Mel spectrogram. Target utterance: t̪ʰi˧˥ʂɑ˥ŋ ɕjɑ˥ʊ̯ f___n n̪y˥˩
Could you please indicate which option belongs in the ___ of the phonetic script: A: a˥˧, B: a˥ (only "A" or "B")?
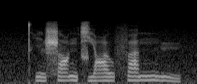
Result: B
